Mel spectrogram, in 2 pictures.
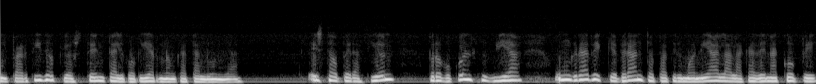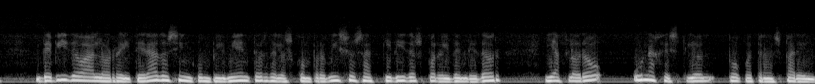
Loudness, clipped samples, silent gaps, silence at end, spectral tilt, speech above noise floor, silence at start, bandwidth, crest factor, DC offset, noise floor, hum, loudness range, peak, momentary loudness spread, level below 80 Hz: -15 LUFS; under 0.1%; none; 0 s; -11 dB/octave; 28 dB; 0 s; 4.5 kHz; 12 dB; under 0.1%; -42 dBFS; none; 2 LU; 0 dBFS; 5 LU; -62 dBFS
